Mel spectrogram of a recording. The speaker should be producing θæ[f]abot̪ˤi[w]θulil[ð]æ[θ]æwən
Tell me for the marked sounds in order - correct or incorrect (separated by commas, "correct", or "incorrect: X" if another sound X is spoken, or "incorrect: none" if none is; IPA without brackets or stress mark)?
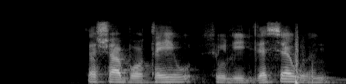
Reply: incorrect: ʃ, correct, correct, incorrect: s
